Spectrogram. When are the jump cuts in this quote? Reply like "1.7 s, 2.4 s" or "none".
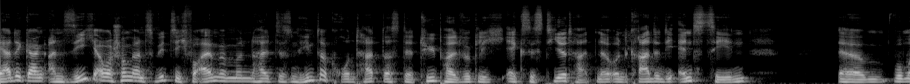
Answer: none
